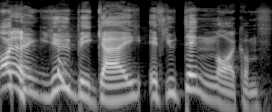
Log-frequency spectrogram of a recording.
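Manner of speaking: slow, high British bloke parody with laughter in it; mock British accent. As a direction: argue it slowly in a put-on British accent. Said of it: "just British people talking like".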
